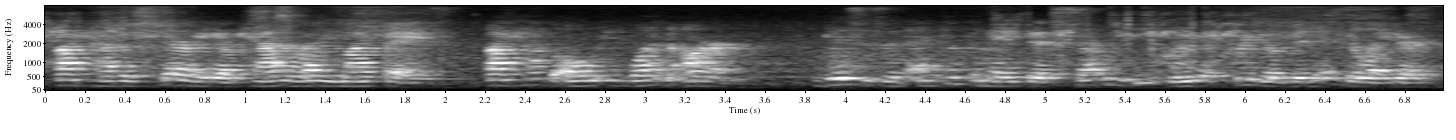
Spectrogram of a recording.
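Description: A computer-generated female robot voice announces each step in a flat, formal and evenly paced way. It sits a little low and is heard from a distance in a very echoey room. Steady noise hangs behind it. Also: fast. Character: service robot speaking to people. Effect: synthetic text-to-speech robot voice. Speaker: service robot. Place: indoor robot test arena.

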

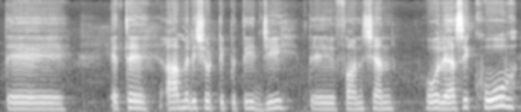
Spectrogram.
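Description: A woman's voice: mid-range voice, steady tone, a little slow. A woman narrating a vlog casually, talking directly to her viewers. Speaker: vlogger. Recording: very noisy amateur recording. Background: loud ambient noise.

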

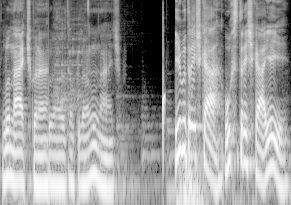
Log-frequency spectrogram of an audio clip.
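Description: A man's voice: lowish voice, lively intonation, normal speed, music in the background. A man streaming live, handing out blunt, irreverent snap verdicts full of slang.

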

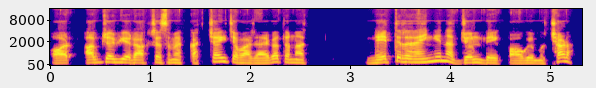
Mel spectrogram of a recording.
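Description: A man's voice: fairly high pitch, fairly quick, darkish tone, no room sound, highs cut off, close to an everyday voice. Man voicing a sly cheeky courtier, wisecracking, dry close sound. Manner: wisecracking and sly, mocking quips. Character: cunning, cheeky male courtier, sly and cowardly.

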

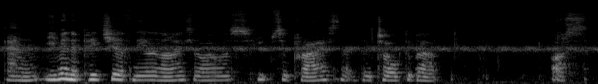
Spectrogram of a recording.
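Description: A woman's voice: mid-range voice, fairly even intonation, moderate pace, a little mellow, slight background noise, poor audio. Danish woman chatting while tasting pastries. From Denmark. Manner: chatty, eating while talking. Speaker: co-host tasting food. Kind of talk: casual chat.

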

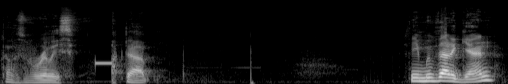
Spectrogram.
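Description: A man investigating a haunting, jumpy and excitable, swearing when startled in casual ghost-hunting chat. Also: mid-range voice, fairly quick, slight background noise. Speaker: paranormal investigator.

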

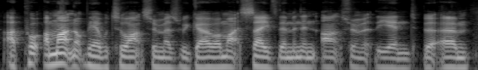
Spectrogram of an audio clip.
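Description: A man's voice: lowish voice, level tone, fast, sharp tone, clean tone. A young man hosting a casual live stream from his home cabin, rambling with many fillers and self-deprecating asides. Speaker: author hosting a book launch stream.

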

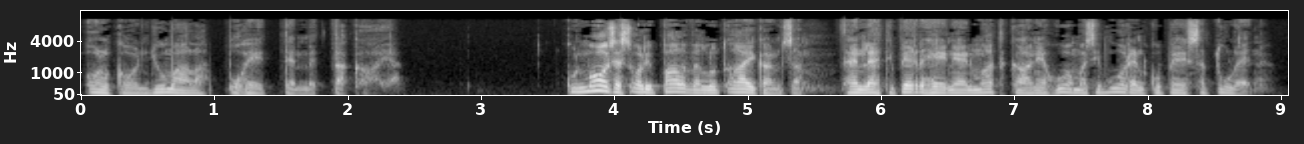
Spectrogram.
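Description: Husky-voiced man reading scripture solemnly. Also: medium pitch, expressive, no echo, studio quality. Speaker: scripture reader.

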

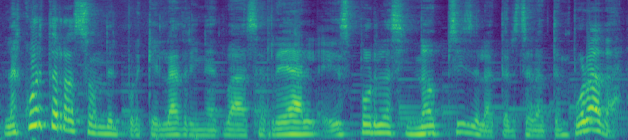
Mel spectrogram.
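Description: A young adult man, a YouTuber, speaks straight to his viewers in fan commentary that feels scripted, using a fairly high, sing-song voice at a brisk clip. He's recording indoors in a small bedroom with music playing in the background.

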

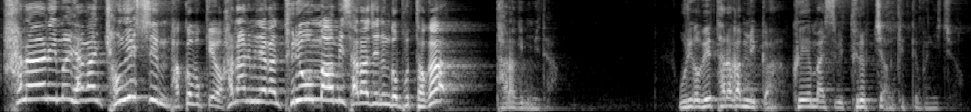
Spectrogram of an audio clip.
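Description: This is a male pastor delivering a Sunday morning sermon. His voice sits very high for a man and moves animatedly up and down. He hammers his main points with emphatic, raised delivery. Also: expressive, brisk. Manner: emphatic, rising to shouts on key points; acts out short quoted voices. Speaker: senior pastor.

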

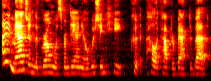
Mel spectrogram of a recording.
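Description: Reading aloud expressively from a children's book, a middle-aged storyteller brings the dialogue to life with clear phrasing, her bright mid-range voice moving a little fast. The setting is a small sunroom with windows at home, heard through roomy echo and faint background noise.

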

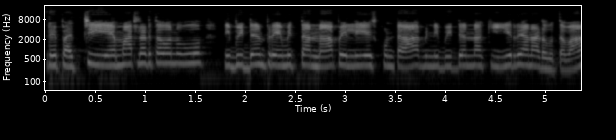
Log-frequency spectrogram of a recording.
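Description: A furious village mother, voiced by a woman scolds in a high, rapid voice. Her cartoon lines are reproachful and come close and dry, with little room sound. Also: steady tone, a bit bright, no room sound. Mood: scolding. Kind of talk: cartoon voice acting.

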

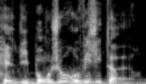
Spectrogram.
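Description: A woman's voice: fairly low pitch, huge pitch swings, moderate pace, very noisy. A woman playing a cheerful storybook narrator of a children's cartoon, reading scripted lines. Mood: bright, informative. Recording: loud music behind the voice.

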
